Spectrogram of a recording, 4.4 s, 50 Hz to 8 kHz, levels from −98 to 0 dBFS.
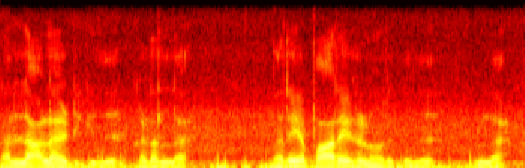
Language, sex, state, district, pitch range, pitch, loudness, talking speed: Tamil, male, Tamil Nadu, Kanyakumari, 95-110 Hz, 105 Hz, -18 LUFS, 110 wpm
